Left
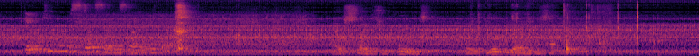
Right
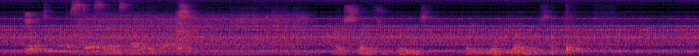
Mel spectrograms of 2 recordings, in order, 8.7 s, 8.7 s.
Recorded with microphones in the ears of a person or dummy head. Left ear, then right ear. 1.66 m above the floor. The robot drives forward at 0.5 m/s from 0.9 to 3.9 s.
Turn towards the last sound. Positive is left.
turn(degrees=50)  # may be behind; listen again after turning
